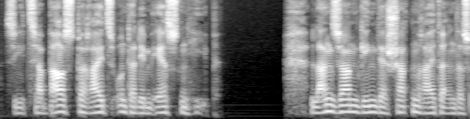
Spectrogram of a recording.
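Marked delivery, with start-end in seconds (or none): none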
